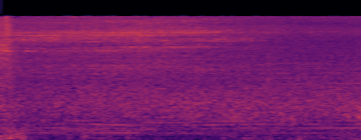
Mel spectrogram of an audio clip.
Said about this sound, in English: The sound of the crane extending its boom.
